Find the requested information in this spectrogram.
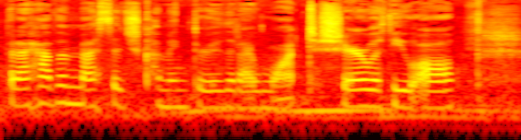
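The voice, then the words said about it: Strained, nearly lost voice. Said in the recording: “If you can't tell my voice, I've been like on the verge of losing my voice for the last few days... conserve my little voice”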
